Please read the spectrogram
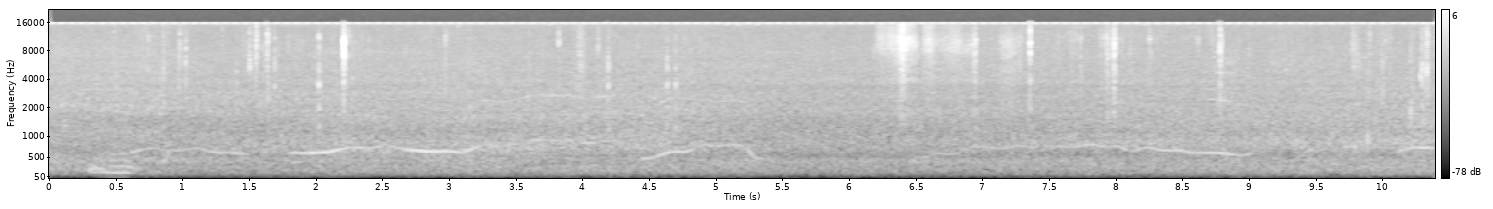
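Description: Steady rush of a rocky river flowing over shallow riffles. A faint wavering high tone comes and goes in the background, with a few light clicks.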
